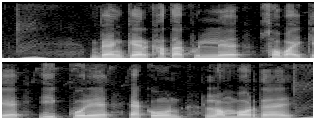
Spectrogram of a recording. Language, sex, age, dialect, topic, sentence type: Bengali, male, 18-24, Jharkhandi, banking, statement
